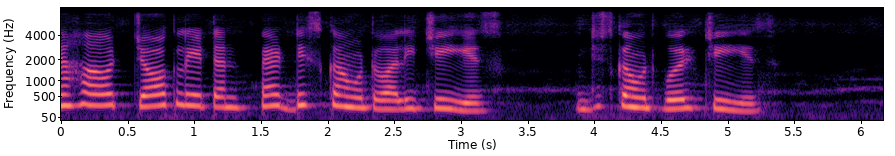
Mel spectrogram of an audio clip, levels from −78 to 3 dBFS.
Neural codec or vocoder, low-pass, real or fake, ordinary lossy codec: codec, 24 kHz, 1.2 kbps, DualCodec; 7.2 kHz; fake; none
